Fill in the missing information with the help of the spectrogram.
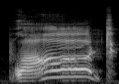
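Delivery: high, loud shocked cry; outraged disbelief; scandalized badger cries out. A narrator's reading. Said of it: "cried the badger, greatly scandalized".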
